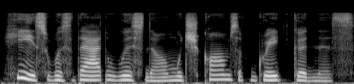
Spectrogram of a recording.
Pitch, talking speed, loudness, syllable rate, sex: 195 Hz, 150 wpm, -16 LUFS, 3.5 syllables/s, female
